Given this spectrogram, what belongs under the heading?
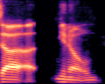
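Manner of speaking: ordinary talk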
